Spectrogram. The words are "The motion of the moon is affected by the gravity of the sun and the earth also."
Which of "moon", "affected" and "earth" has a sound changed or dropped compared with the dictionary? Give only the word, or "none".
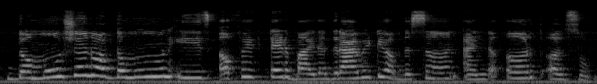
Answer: earth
